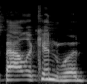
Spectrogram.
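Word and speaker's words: Bala Cynwyd: and they come across a name that is spelled b a l a c y n Wy D and of course nobody knows how to pronounce this except for Vita she knows it's Bak kinwood because that's her hometown it's Welsh and they're like I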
